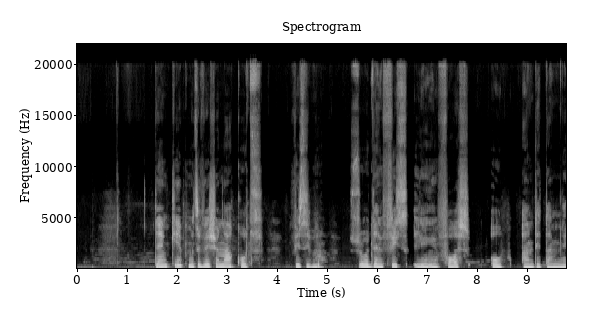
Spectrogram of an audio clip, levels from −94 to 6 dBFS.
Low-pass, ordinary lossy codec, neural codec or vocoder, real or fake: none; none; vocoder, 48 kHz, 128 mel bands, Vocos; fake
